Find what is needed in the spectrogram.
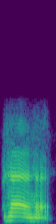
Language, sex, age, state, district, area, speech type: Bengali, male, 18-30, West Bengal, Howrah, urban, conversation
